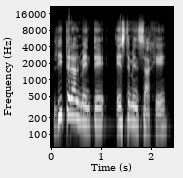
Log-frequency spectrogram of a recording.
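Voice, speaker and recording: A pastor preaching a sermon, explaining slowly and repeating key words for emphasis. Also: male voice, fairly high pitch, animated, a little mellow, clear, resonant tone, dry recording, studio quality. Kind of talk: sermon teaching.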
